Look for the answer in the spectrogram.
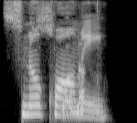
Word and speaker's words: Snoqualmie: Snoqualmie.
